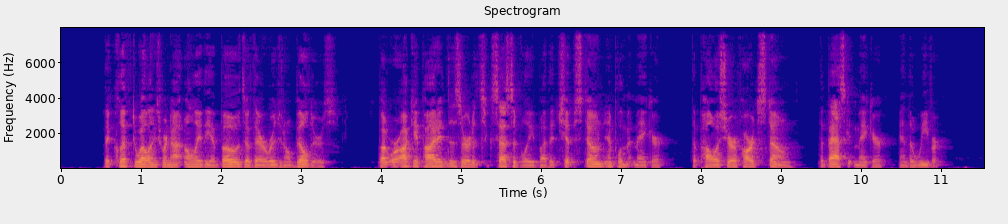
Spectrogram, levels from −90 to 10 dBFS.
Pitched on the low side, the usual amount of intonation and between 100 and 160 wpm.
No: low, 110 Hz; average, 3.3 semitones; average, 180 wpm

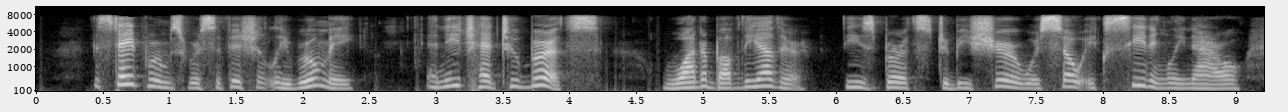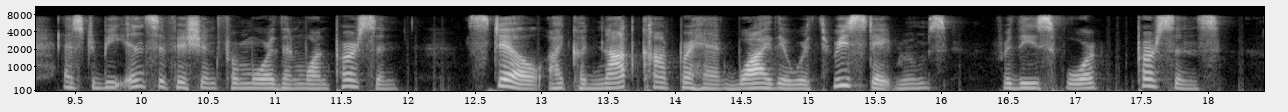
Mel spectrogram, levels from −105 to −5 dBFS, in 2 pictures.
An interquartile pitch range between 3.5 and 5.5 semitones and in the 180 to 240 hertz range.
Yes: average, 4.6 semitones; medium, 185 Hz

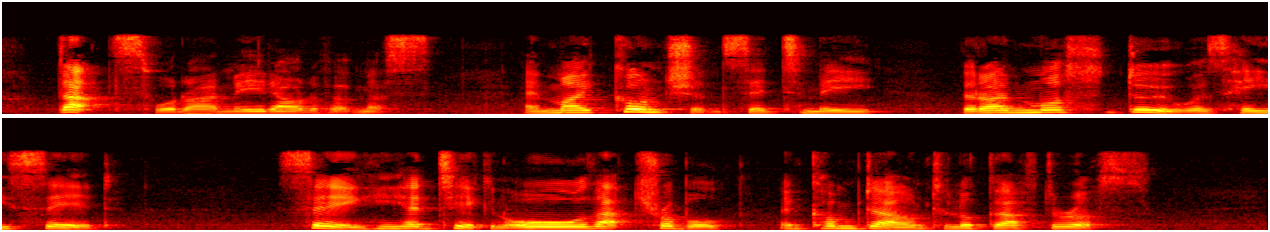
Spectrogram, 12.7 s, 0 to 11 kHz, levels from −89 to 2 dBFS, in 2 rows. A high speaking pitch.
No: medium, 180 Hz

